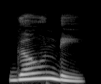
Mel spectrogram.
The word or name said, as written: ಗೌಂಡಿ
